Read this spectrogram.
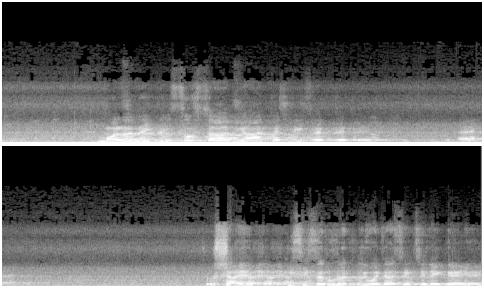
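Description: A man speaks loudly and with feeling through a microphone and loudspeakers.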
